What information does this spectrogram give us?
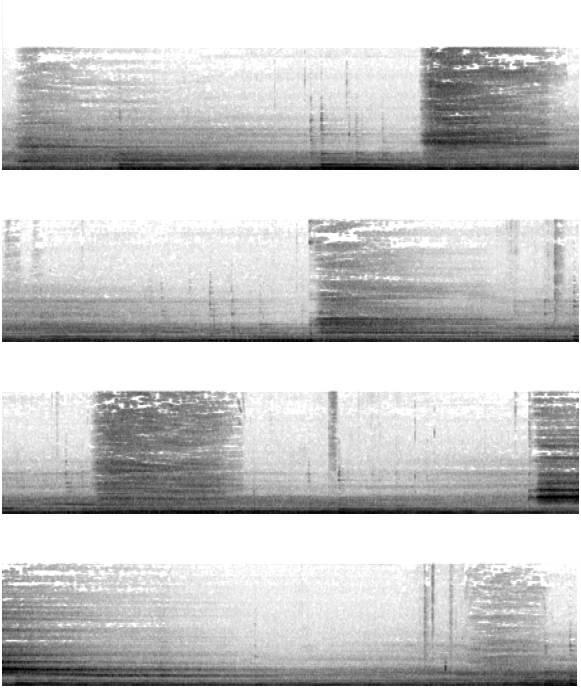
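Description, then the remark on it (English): Slow, deep breaths repeat every few seconds, airy inhales through the nose followed by long exhales through the mouth, clear over a soft, steady musical drone with no talking. “Just like any other episode, we're going to begin this episode with breathing. In your nose.”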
